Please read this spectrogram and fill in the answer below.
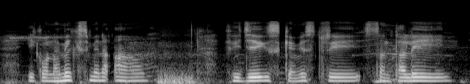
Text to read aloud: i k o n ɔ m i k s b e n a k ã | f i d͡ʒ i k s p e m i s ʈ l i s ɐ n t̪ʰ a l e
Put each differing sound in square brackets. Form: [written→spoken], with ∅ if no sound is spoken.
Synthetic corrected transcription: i k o n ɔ m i k s [b→m] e n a [k→ʔ] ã | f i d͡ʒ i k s [p→k] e m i s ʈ [l→ɾ] i s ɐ n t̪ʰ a l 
